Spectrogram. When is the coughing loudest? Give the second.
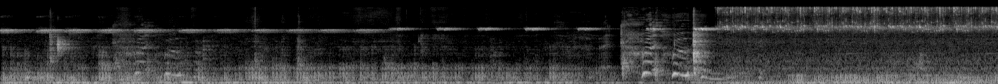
7 s.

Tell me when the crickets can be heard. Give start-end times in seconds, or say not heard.
0.0-9.9.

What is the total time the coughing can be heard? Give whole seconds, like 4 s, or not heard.
3 s.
